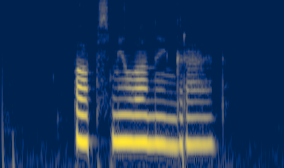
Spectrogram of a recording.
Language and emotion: Russian, neutral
